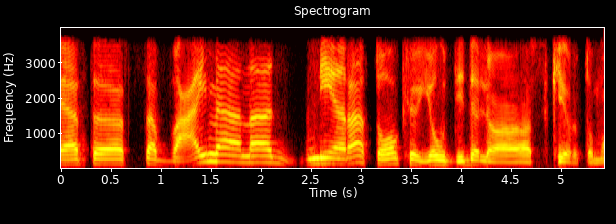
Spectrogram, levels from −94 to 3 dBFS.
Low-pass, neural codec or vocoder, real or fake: 3.6 kHz; none; real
